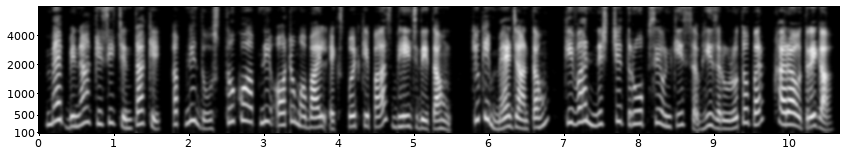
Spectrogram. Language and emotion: Hindi, happy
